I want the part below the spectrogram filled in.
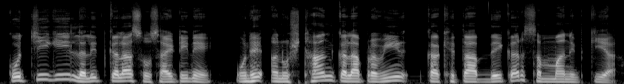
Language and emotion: Hindi, neutral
